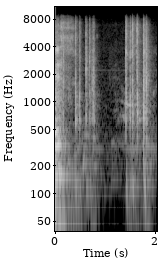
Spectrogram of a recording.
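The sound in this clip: Someone types on a computer keyboard in two quick bursts of clicking keystrokes separated by a brief pause, with each burst made up of several rapid, crisp taps.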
